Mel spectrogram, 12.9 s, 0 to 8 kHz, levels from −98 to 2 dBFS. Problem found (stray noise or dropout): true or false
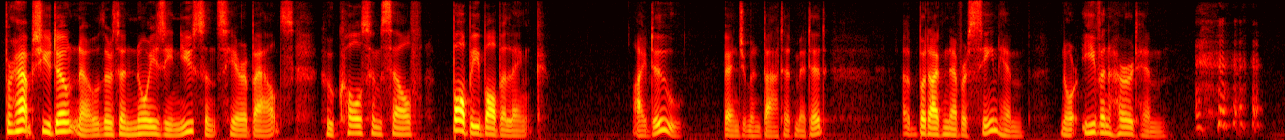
true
